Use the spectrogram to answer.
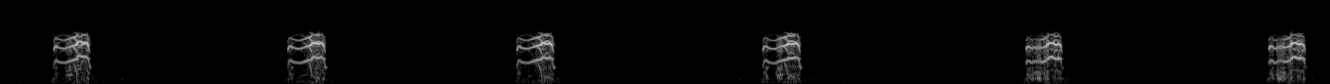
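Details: A tawny owl in Estonia on 22 March 2016, as the male Klaus brings prey (a frog), gives six sharp, nasal, slightly wavering calls about every two and a half seconds, near silence between them.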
